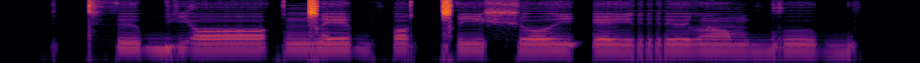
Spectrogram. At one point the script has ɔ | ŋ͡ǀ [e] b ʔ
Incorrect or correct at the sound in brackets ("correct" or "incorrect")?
correct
